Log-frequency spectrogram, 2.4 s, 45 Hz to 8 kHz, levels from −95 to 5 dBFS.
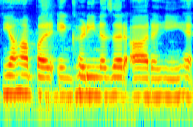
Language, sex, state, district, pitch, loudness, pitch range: Hindi, female, Haryana, Charkhi Dadri, 170 Hz, -16 LUFS, 165-175 Hz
